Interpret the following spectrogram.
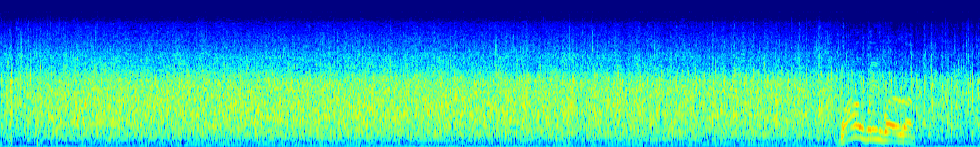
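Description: Large theatre audience applauding, starting abruptly and holding steady. A man's voice starts over the tail of the applause near the end.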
